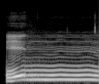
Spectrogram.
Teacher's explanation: innaha nun yang ada tasydid maka dilamakan lagi pengucapannya 3 sampai 4 harakat.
